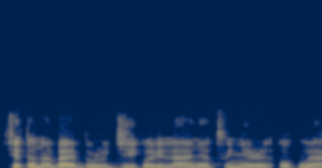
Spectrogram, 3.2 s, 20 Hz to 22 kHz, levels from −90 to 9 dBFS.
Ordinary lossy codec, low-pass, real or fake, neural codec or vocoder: none; none; fake; codec, 16 kHz, 4 kbps, FunCodec, trained on LibriTTS, 50 frames a second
